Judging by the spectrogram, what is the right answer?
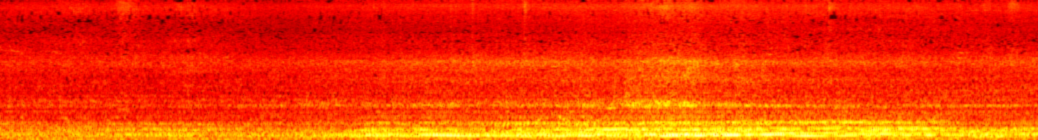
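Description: A coach's diesel engine grows louder as the bus turns in and passes close by, loudest in the middle, then eases off slightly near the end.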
